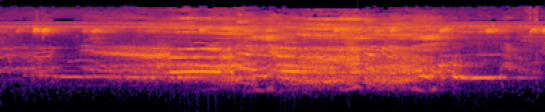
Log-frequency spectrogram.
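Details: Howler monkeys in Costa Rica, a group gathered in one tree, produce loud, moaning roars that rise to a peak near the middle and ebb. Insects whine in the background.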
